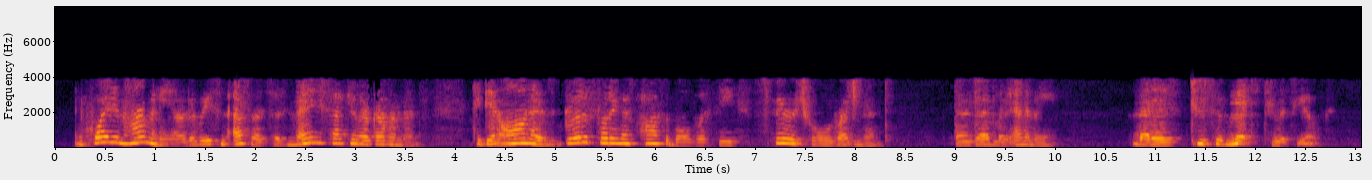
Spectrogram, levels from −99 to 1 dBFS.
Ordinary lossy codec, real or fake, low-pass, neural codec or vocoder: AAC, 16 kbps; fake; 7.2 kHz; codec, 32 kHz, 1.9 kbps, SNAC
